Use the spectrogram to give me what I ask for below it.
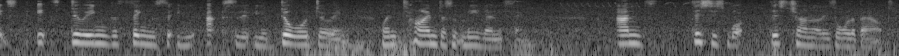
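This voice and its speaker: Noticeable background noise sits under a woman speaking at a moderate pace, with a dry sound and no echo. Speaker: author and channel host. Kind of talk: casual talk to camera. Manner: enthusiastic. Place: beach. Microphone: camera far.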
